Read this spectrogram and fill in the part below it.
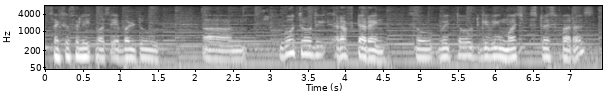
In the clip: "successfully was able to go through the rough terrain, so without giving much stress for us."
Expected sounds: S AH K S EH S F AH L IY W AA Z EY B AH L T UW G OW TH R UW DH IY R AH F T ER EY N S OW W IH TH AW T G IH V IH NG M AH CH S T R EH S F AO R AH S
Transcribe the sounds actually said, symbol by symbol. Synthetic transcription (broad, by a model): S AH K S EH S F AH L IY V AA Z EY B AH L T UW G OW T R UW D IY R AH F T ER EY N S OW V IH T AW T G IH V IH NG M AH CH S T R EH S F AO R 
